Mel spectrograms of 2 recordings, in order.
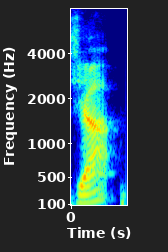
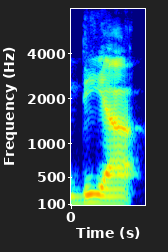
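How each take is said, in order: First: The name is said the West African way. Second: The name is said the American way.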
